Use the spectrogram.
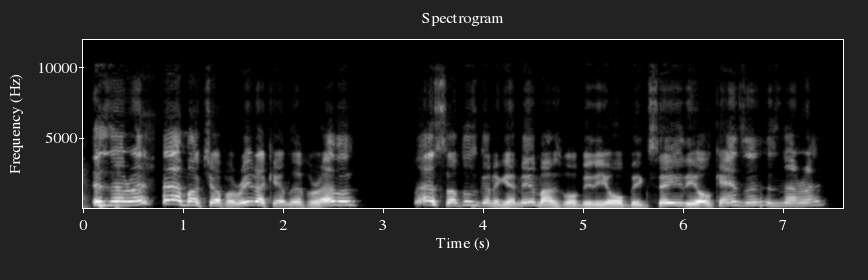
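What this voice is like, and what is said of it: Poor imitation of another person's accent. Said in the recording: “the shitty chopper accent I did”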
